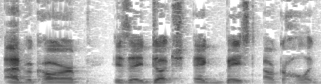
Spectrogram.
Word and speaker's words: advocaat: Devil's Advocate says, advocaat, pronounced advocar, is a Dutch egg-based alcoholic beverage.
